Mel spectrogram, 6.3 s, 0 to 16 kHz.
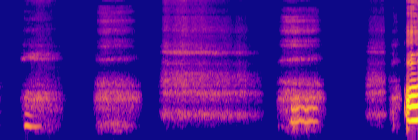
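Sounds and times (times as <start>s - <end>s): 
slow deep breathing: 0.3s - 4.9s.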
